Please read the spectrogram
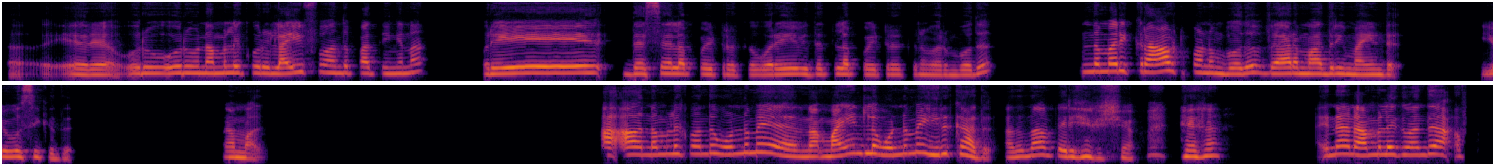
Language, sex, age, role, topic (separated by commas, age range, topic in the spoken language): Tamil, female, 35-39, guest, நீங்கள் தினமும் படைப்புப் பணிக்காக எந்த தினசரி நடைமுறையைப் பின்பற்றுகிறீர்கள்?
